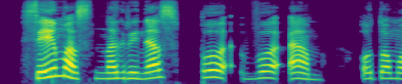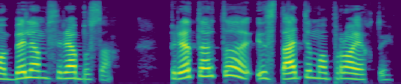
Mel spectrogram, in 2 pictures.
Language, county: Lithuanian, Kaunas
